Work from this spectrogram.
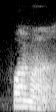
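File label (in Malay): "formal", Malay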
